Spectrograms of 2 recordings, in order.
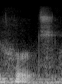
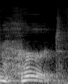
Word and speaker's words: Hertz: it what's this one Hertz right it's not one hurt I actually heard a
